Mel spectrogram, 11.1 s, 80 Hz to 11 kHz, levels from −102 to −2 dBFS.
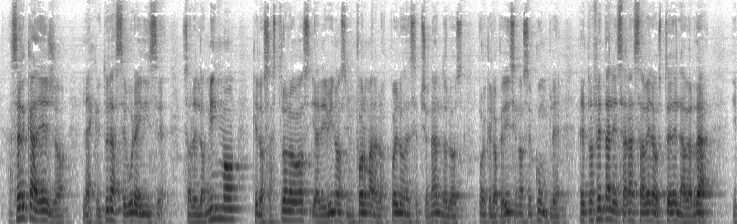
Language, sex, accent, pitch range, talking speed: English, male, Argentinian, 115-145 Hz, 205 wpm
